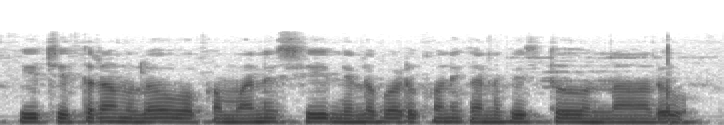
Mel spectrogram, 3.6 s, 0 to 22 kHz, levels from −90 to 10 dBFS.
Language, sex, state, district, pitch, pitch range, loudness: Telugu, male, Telangana, Hyderabad, 115 Hz, 110-120 Hz, -16 LUFS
